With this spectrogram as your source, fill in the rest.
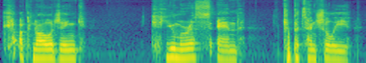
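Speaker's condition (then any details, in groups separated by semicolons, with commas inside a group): Stuttering; adds k sound as secondary behavior when stuttering, even on non-k words, tries voluntary stuttering; blocks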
